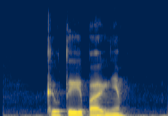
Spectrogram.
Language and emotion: Russian, neutral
